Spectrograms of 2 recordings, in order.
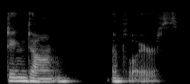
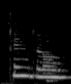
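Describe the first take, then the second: First: Said in the usual way. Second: A higher, softer sing-song ding dong; light mocking doorbell Ding dong. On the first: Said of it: "we should do, like, um". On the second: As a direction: say Ding dong like teasing a fool, up high and soft. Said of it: "We're like".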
